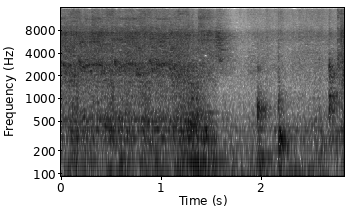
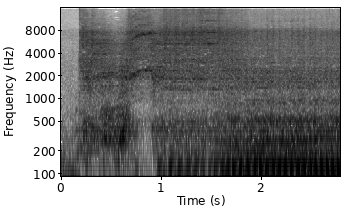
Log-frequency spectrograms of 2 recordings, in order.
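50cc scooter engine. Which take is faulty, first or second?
first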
